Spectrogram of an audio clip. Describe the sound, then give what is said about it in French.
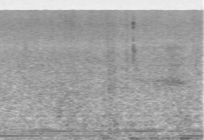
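A sailboat rocking on waves, heeled over as the wind presses on its sails: a steady low hum and rushing wash of water fill the short stretch, with a couple of dull, heavy thumps near the end and no voices. “Mon corps s'enfonce entre l'assise et le dossier, avec la force des vagues et l'angle que nous avons quand le vent appuie sur les voiles.”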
